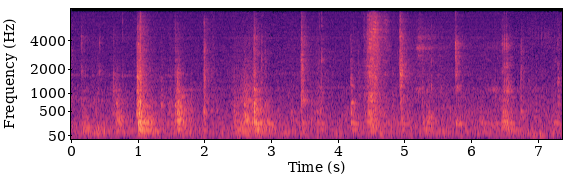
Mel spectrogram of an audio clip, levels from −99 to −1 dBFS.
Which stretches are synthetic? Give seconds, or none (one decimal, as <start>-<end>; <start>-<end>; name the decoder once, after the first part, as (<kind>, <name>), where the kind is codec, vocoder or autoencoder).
0.0-2.5 (vocoder, Vocos); 3.2-6.5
